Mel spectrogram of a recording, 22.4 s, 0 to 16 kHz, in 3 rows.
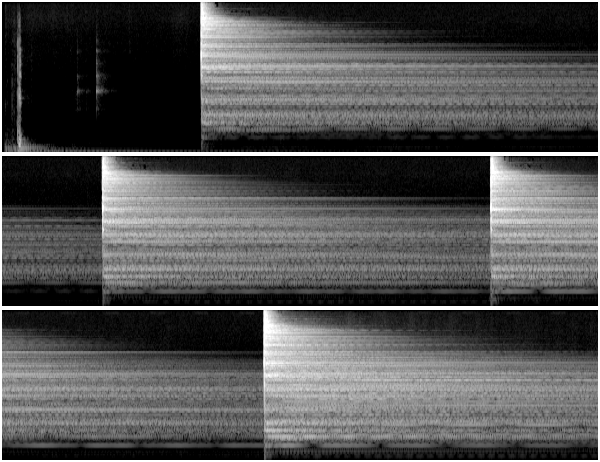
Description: Ride Custom Dry 20; Amedia; Classic

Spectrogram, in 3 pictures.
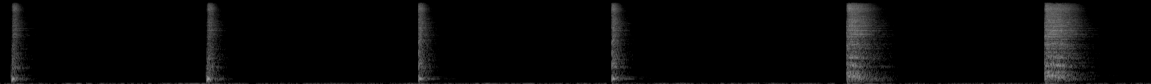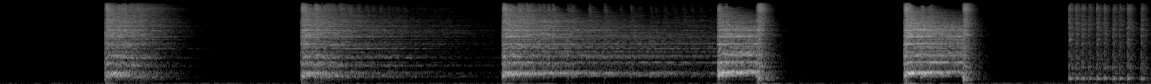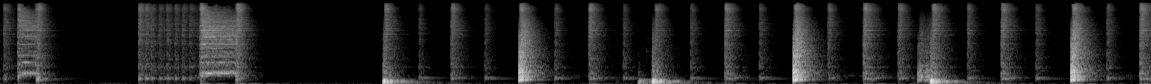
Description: Hi hat 14; Eremya; Amedia

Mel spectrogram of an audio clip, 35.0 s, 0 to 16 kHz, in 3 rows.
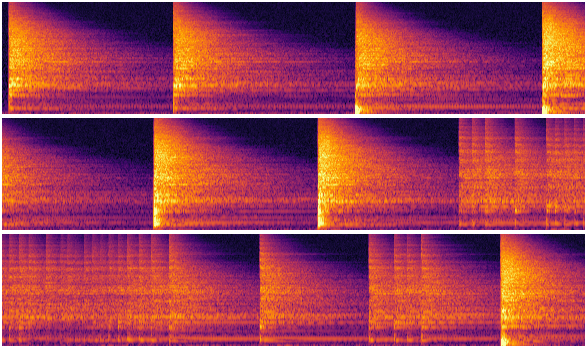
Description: Vigor Rock China 20; Amedia

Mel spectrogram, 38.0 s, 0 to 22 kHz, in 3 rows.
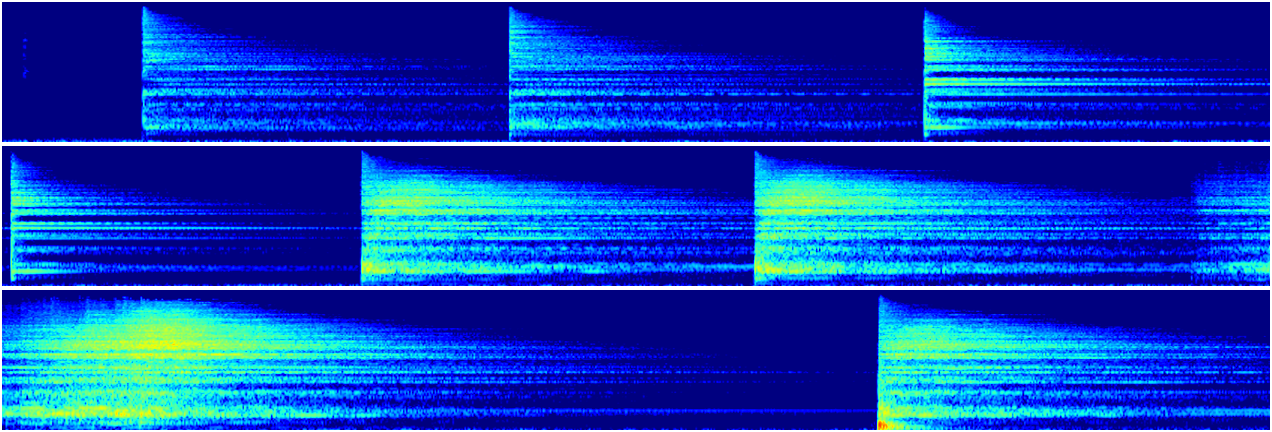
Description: Vigor Rock Crash 16; Amedia

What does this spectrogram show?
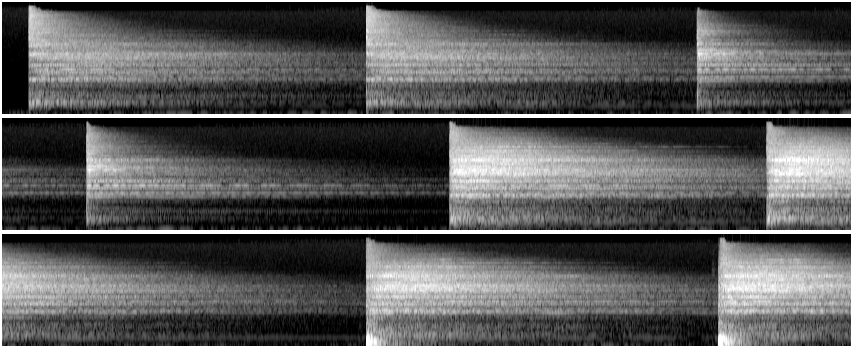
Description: Classic Crash; Amedia

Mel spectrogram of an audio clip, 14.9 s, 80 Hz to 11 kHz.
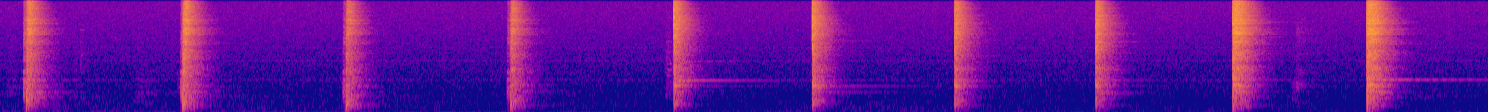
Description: Hi hat 14; Amedia; Dervish

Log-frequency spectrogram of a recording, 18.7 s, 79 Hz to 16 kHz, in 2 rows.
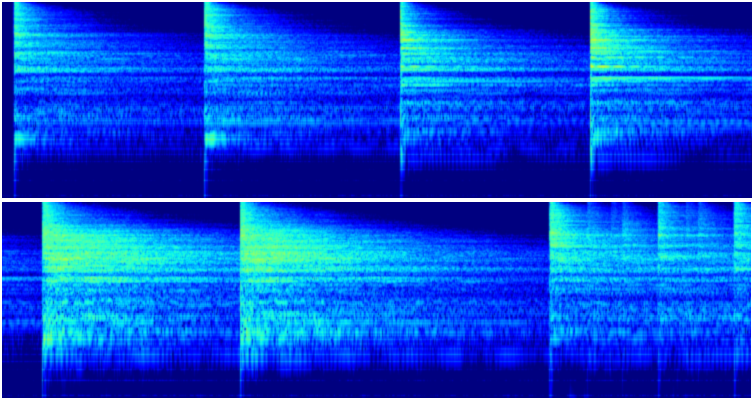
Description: Ride 20; Ahmet Legend; Amedia

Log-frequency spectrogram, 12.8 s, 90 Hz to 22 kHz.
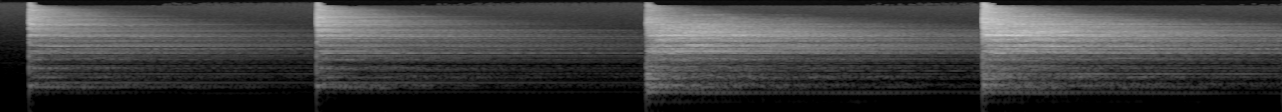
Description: Crash Ride 18; Amedia; Classic

